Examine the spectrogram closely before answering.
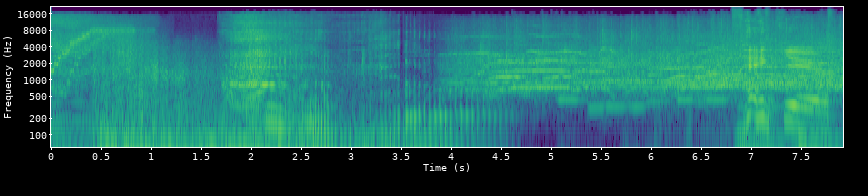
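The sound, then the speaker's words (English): Canned studio audience cheering and applause opening a talk show, a loud roaring crowd swell that later gives way to a speaking voice. “Thank you. Wow, you are too kind, fake studio audience. Thank you. All right, have a seat. Take it easy.”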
